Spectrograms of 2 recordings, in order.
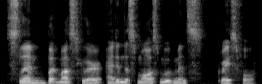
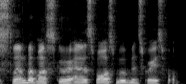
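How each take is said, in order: First: There is a pause before the last word. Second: It is read straight through without a pause. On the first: The speaker calls it right. "Like you have to pause there" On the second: The speaker calls it wrong. "let me try to read this without the without the comma"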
